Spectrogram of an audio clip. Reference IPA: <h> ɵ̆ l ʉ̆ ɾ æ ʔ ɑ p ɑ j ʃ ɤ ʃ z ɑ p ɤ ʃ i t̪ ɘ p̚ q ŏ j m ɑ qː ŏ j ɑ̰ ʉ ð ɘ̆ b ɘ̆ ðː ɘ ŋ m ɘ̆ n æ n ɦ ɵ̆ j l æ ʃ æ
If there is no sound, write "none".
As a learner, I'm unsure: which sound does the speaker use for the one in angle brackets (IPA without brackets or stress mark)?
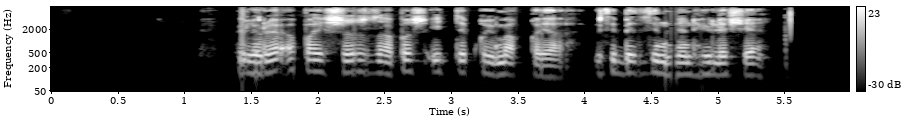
h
